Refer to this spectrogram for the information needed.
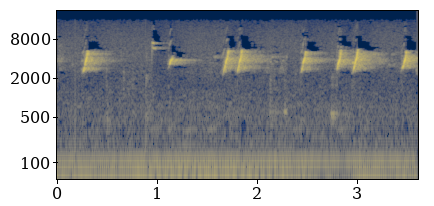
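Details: European goldfinch singing for bird training: a string of short, bright, slightly buzzy notes, about one and a half per second, with one thin whistle and faint low hum behind.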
